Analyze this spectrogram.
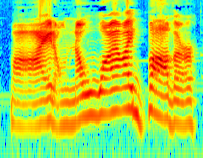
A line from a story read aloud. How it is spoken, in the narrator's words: would grumble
